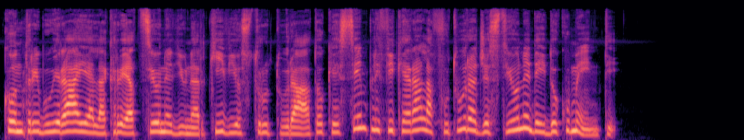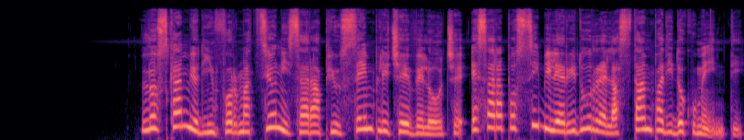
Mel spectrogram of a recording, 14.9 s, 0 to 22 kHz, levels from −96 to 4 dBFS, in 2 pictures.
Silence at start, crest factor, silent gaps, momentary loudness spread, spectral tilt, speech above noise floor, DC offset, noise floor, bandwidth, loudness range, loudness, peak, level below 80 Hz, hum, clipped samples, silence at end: 0.05 s; 18 dB; 6.61-8.25 s; 6 LU; -3.5 dB/octave; 58 dB; under 0.1%; -76 dBFS; 17 kHz; 7 LU; -19 LUFS; -2 dBFS; -62 dBFS; none; under 0.1%; 0.05 s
